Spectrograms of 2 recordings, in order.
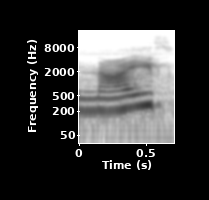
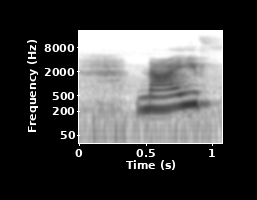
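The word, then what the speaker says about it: knife: तो यहां पर देखिए नाइफ नाइफ नो नी और यह है नक। तो यहां पर सभी में के साइलेंट है और यह है नाइट। के एन को न पढ़ते हैं और के साइलेंट रहता है।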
